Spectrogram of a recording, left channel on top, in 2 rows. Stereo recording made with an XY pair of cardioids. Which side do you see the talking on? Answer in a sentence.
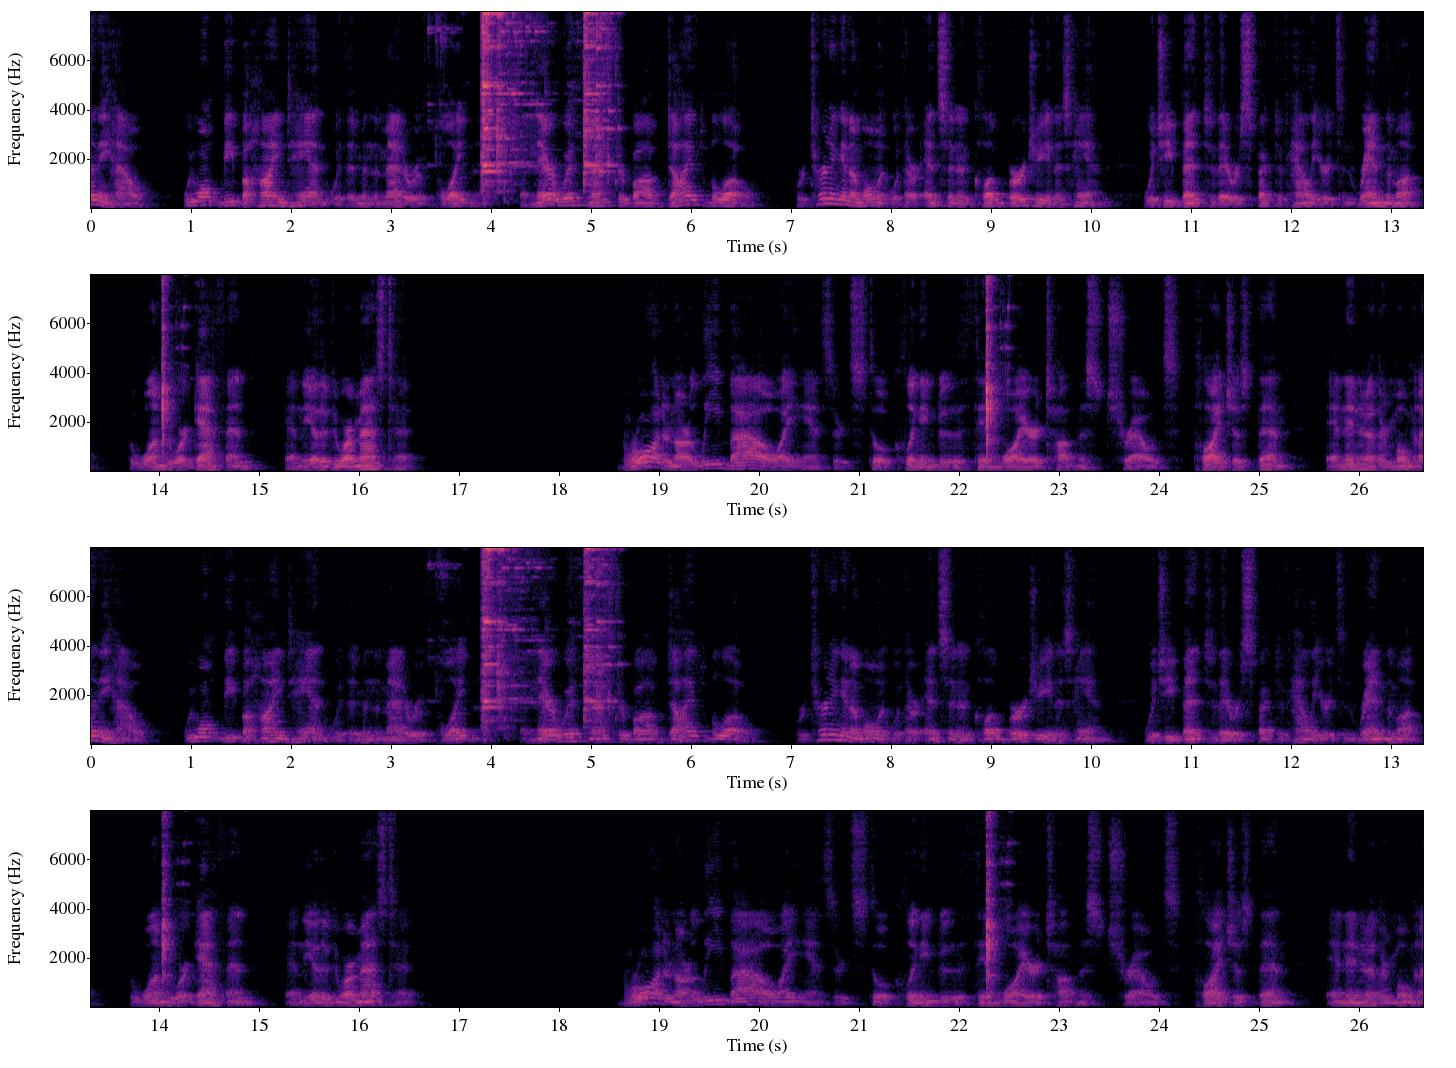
In this clip you hear the talking on the left.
